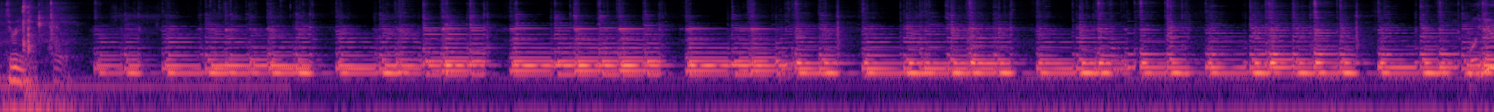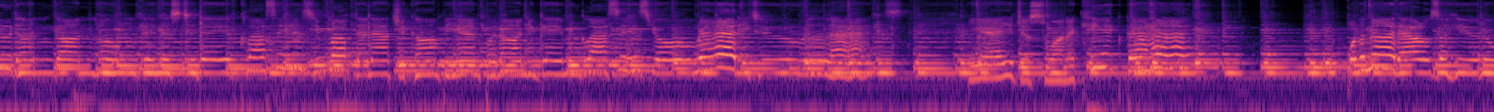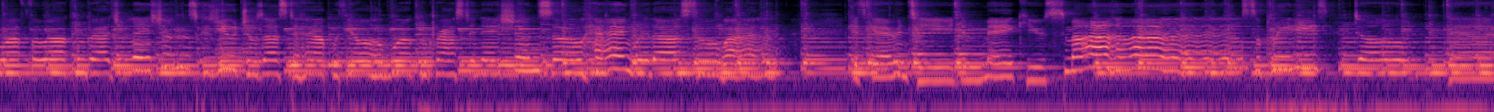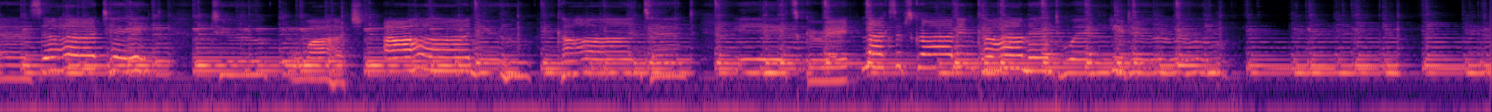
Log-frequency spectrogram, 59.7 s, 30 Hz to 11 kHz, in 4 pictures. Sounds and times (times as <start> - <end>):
Ukulele: 0.9 - 59.7.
